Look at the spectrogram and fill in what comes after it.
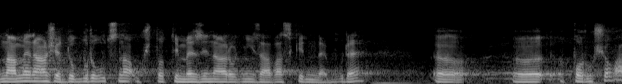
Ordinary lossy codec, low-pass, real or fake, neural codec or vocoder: Opus, 24 kbps; 7.2 kHz; real; none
